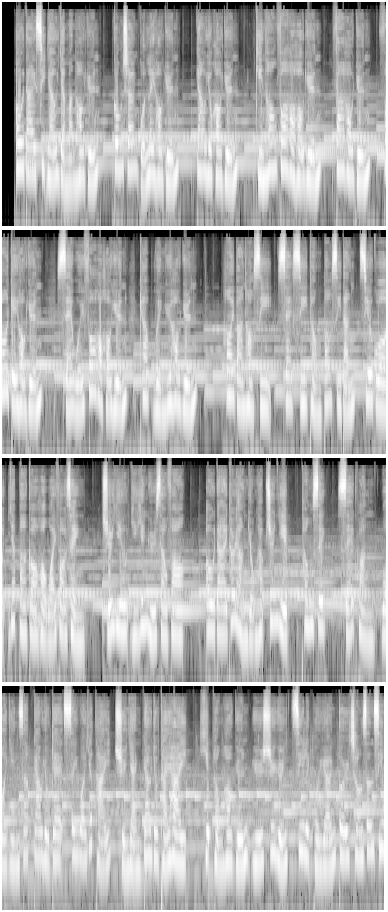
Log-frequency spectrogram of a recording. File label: cantonese 學院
